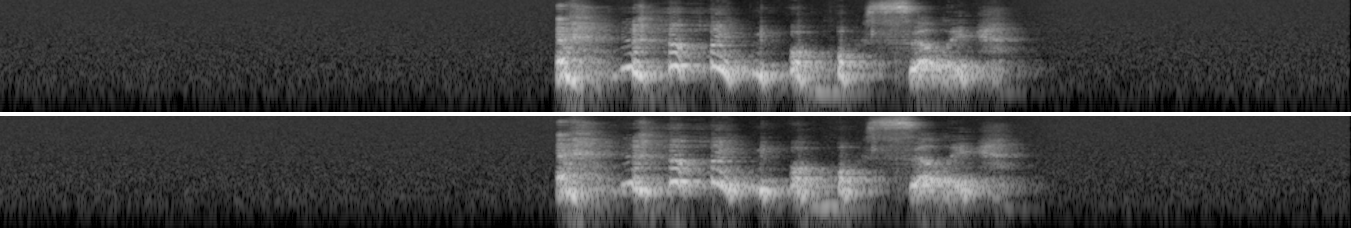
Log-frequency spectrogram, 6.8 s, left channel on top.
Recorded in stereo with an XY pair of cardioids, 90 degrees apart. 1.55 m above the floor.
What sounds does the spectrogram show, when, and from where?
2.8 s a giggle: 70° left, 0.8 m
